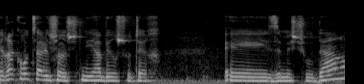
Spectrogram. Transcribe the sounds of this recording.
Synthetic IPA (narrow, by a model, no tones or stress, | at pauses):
iʁakʁot͡saliʃo̞lʃniabeʁeʃuteχ | ezemeʃudaʁ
